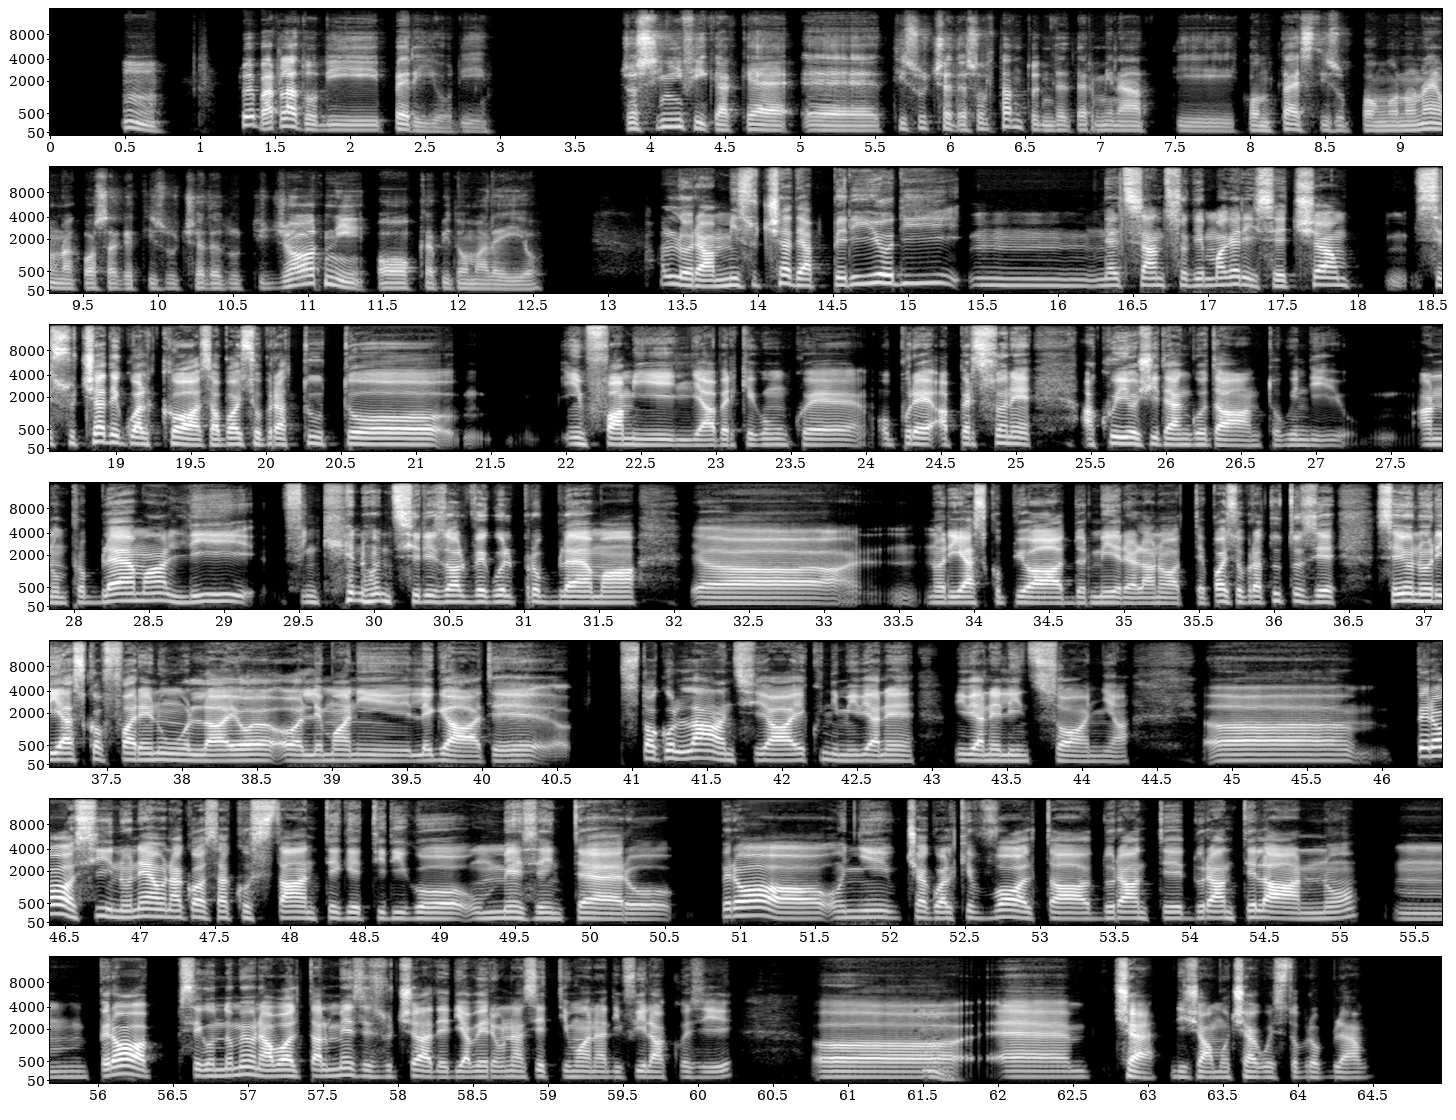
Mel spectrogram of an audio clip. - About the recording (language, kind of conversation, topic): Italian, advice, Come i pensieri ripetitivi e le preoccupazioni influenzano il tuo sonno?
- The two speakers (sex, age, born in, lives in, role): male, 20-24, Romania, Romania, user; male, 40-44, Italy, Italy, advisor
- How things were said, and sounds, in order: laughing while speaking: "finché"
